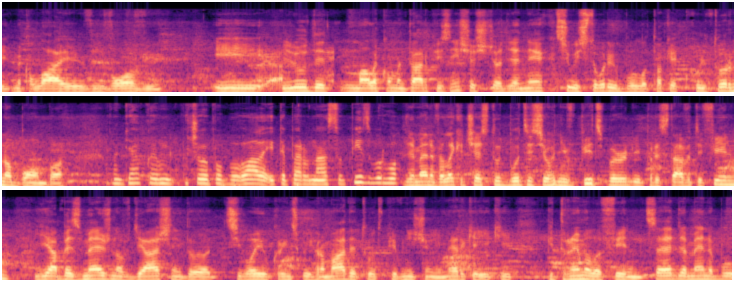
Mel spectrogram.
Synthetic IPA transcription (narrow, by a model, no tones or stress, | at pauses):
mɪkɔlˠɑjwlʲʋɔʋʲi | ilʲud̪ɪmɑlˠɪkɔment̪ɑrpʲizʲnʲiʃɛʃt͡ʃɔd̪lʲɐnɪxt͡sʲuist̪ɔɾʲijʊbulˠɔt̪ɔkkʰːʊlʲt̪urnɐbɔmbɐ | nʊdʲakʊjempt͡ʃɔʋɪpɔbʊʋɑlˠɪit̪epɛɾʊnɑsupʲid̪zbʊrɦʊd̪lʲɐmɛnɛʋelˠɪkɛt͡ʃɛsʲtt̪ːut̪̚but̪ɪsʲɔɦɔdʲnʲɲʲiwpʲit̪zbʊrɡipɾet̪st̪ɑʋɪt̪ɪfʲilʲm | jabɛzmɛʒnɔwdʲat͡ʃnɪjd̪ɔt͡sʲilˠɔjiukɾɐjinʲsʲkɔjiɦɾɔmɑd̪ɪt̪ʰut̪w̥pʲiwnʲit͡ʃnɔjiɐmɛɾɪkʲɪjɐkʲʰi | pʲid̪̚t̪ːɾɪmɐlˠɪfʲilʲmt̪sɛd̪lʲɐmɛnɛbu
